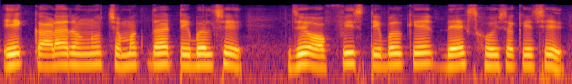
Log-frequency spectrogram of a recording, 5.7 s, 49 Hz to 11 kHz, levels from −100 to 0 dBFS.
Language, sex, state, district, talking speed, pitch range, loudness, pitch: Gujarati, male, Gujarat, Valsad, 145 wpm, 165-180 Hz, -14 LUFS, 170 Hz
